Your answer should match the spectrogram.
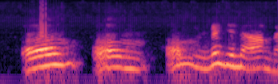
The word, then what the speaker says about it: ओम: उच्चारण ओम का अ उ म तीन अक्षरों से तीन अक्षरों से जुड़ने से स्वर बनता है ओम तो वो तो तुम्हारी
